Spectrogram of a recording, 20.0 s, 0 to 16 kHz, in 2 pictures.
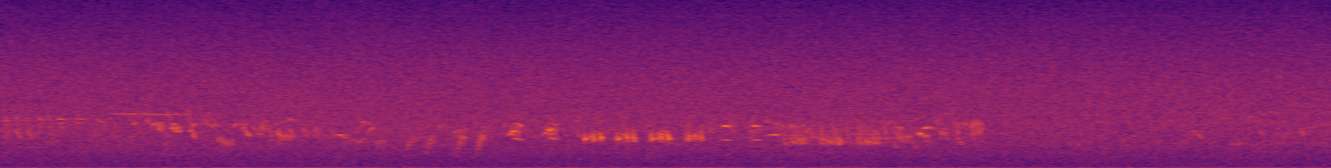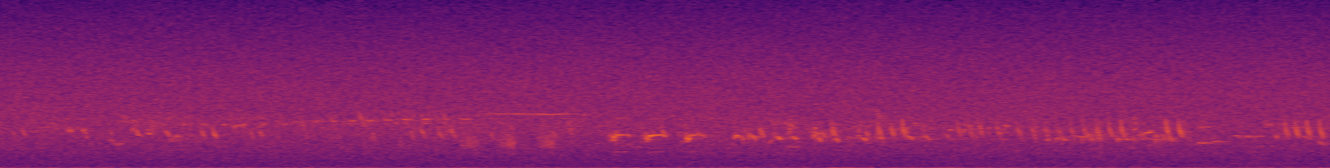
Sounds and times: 0.0s morning birds 19.9s

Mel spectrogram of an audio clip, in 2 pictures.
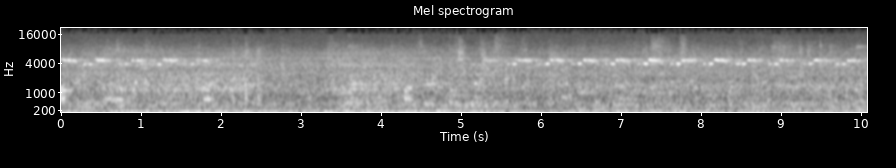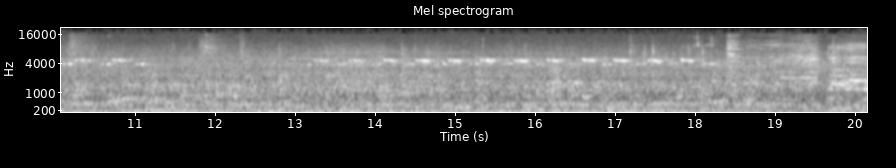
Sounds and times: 0.0s byciclists 20.1s
0.0s noise of a nearby construction site 20.1s
17.8s singer 20.1s

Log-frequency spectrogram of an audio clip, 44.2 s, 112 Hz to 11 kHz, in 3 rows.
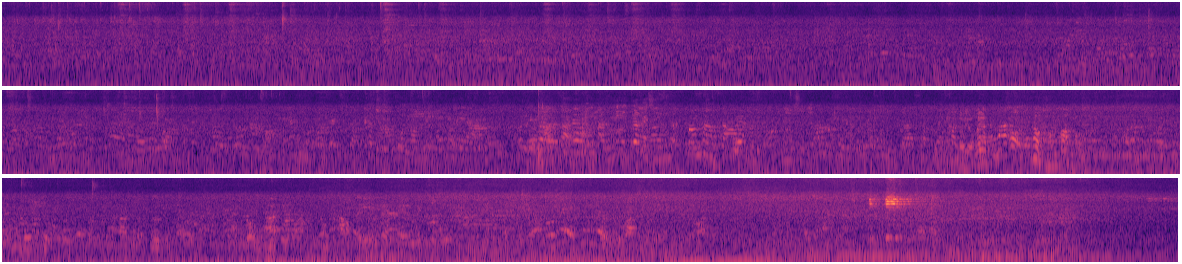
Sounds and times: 0.0s Rainy day 44.1s
19.2s Traffic sound 44.1s

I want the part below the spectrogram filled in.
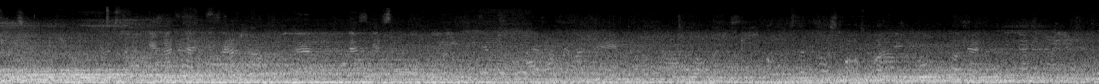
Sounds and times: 0.0s exhibition visitors 10.9s

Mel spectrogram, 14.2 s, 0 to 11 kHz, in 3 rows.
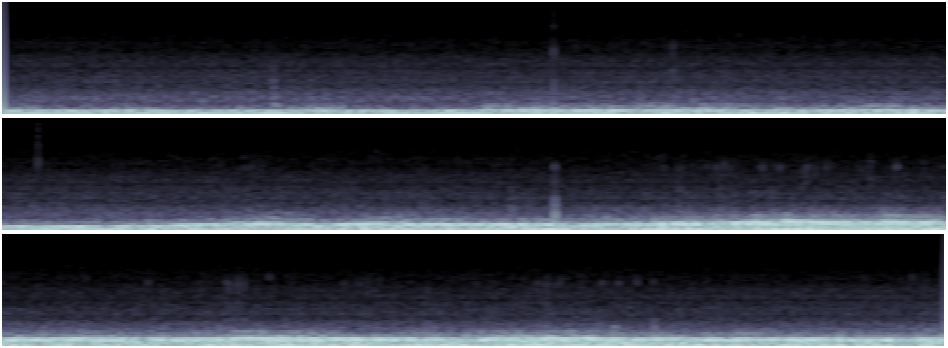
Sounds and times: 5.0s Strong wind 14.1s

